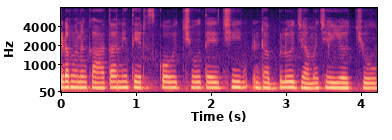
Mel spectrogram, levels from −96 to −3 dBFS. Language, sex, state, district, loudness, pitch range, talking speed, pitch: Telugu, female, Andhra Pradesh, Chittoor, -17 LUFS, 180-195 Hz, 115 wpm, 190 Hz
